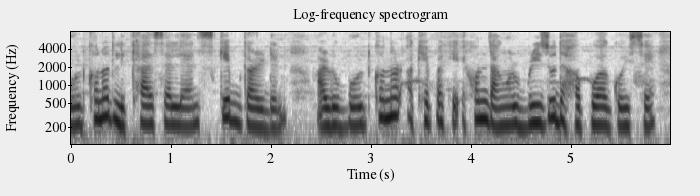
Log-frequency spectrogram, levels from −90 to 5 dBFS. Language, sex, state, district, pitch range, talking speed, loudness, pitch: Assamese, female, Assam, Kamrup Metropolitan, 220-270 Hz, 150 wpm, -15 LUFS, 230 Hz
